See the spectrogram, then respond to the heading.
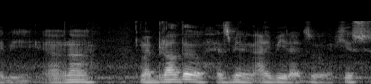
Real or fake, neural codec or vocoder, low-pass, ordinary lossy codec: real; none; none; none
